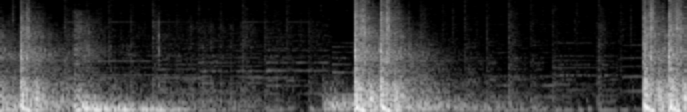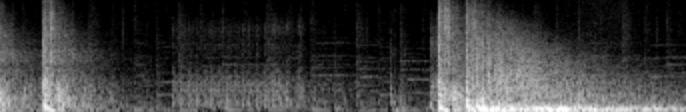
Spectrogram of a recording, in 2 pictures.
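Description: Video game firefight: bursts of automatic gunfire and booming blasts come in waves, with loud rattling volleys separated by quieter stretches.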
